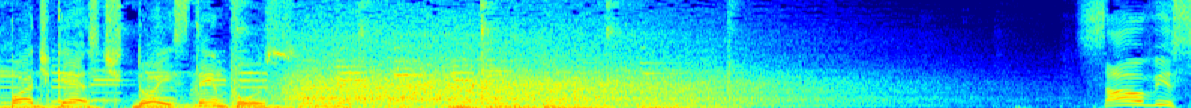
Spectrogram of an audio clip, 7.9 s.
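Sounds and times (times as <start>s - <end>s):
speech: 0.1s - 2.6s, 7.3s - 7.9s
stadium crowd of football fans: 1.6s - 6.8s.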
